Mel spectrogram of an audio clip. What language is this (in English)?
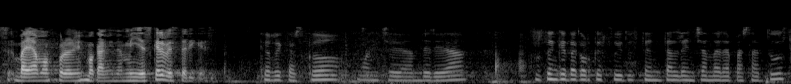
Basque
